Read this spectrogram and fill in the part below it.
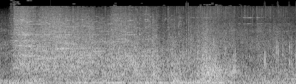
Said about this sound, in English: Moments later, the gravel was dumped into the back of the truck.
